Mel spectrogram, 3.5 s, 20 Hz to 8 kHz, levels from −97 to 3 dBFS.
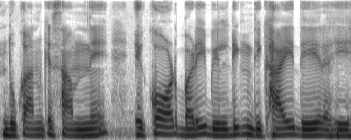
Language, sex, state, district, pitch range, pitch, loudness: Hindi, male, Assam, Kamrup Metropolitan, 130-150 Hz, 135 Hz, -13 LUFS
